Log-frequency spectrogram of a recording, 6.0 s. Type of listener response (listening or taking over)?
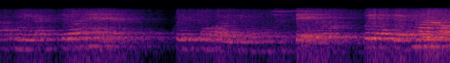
listening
